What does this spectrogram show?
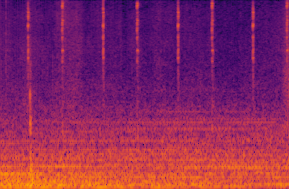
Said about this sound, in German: Fahrer, halten Sie den Wagen an!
